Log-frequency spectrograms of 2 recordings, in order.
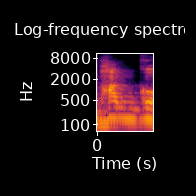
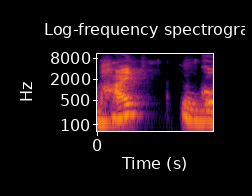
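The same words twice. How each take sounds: First: Said in the usual way. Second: ভাগ্য said as "bhaig-go", an i glide before go; inserted i sound. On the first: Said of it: "যদি আমি এখানে বলি". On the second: Shown as a demonstration. Teacher showing students epenthesis, ভাগ্য pronounced "bhaig-go". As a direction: slip an i into ভাগ্য: "bhaaig... go". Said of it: "আমরা কি লিখবো?".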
